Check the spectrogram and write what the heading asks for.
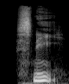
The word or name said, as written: SNE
